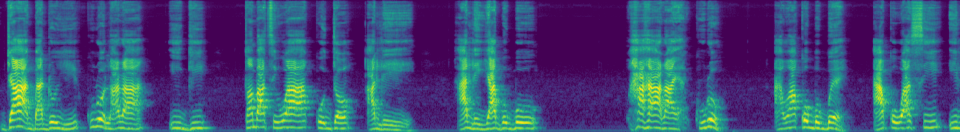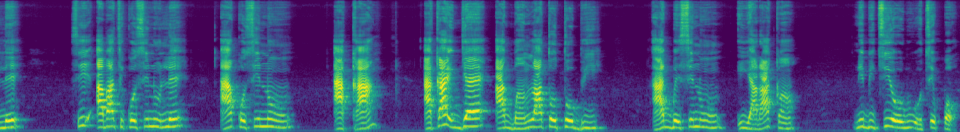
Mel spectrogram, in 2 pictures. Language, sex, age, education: Yoruba, female, 46-60, tertiary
